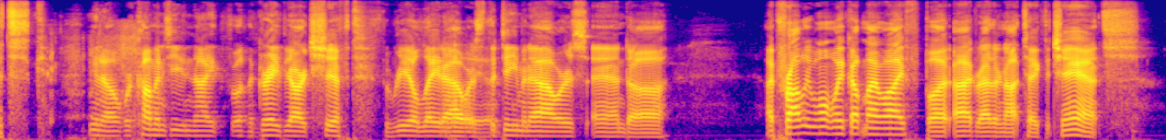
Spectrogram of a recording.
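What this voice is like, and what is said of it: Low, quiet, smooth DJ voice. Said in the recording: “I don't have to talk as loud ... I sound like a low, smooth DJ”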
